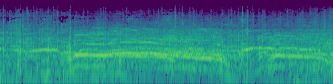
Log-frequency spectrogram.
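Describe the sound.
A tightly packed, jostling crowd scrums around the Taoiseach at a shop, people kicking and elbowing to keep near him, many voices calling and talking over one another in a loud, continuous clamour with scattered shouts and cheers.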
